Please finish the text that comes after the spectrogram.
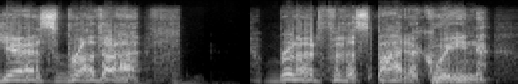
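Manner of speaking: very high, slow, drawn-out yell. Voicing a character who yells from the background of the scene, yelling in character. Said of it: "I'm gonna yell in the background".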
